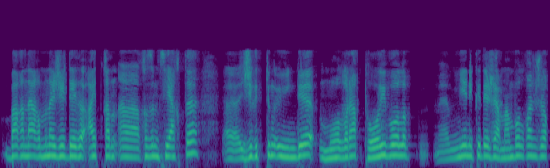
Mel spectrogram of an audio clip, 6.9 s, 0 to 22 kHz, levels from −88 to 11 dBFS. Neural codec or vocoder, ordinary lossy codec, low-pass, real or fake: none; AAC, 32 kbps; 7.2 kHz; real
